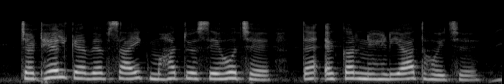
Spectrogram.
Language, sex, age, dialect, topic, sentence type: Maithili, female, 18-24, Eastern / Thethi, agriculture, statement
